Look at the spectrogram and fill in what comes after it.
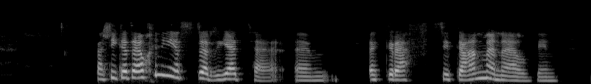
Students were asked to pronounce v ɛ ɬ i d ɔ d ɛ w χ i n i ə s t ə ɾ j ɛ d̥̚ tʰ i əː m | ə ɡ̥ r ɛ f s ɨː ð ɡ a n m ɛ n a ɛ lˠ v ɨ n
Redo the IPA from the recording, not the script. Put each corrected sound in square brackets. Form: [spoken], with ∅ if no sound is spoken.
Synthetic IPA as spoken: v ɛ ɬ i [ɡ] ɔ d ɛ w χ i n i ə s t ə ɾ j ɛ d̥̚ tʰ [ɛ] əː m | ə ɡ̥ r ɛ f s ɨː ð ɡ a n m ɛ n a ɛ lˠ v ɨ n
